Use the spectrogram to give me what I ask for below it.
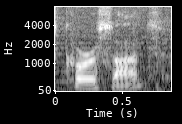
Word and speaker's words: Kursant: I looked up to find out how to pronounce this since corant which says Cadet which the list is abua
